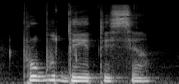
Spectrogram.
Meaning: to wake up, to wake, to awake (become conscious after sleep)
- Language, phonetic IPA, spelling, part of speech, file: Ukrainian, [prɔbʊˈdɪtesʲɐ], пробудитися, verb, Uk-пробудитися.ogg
